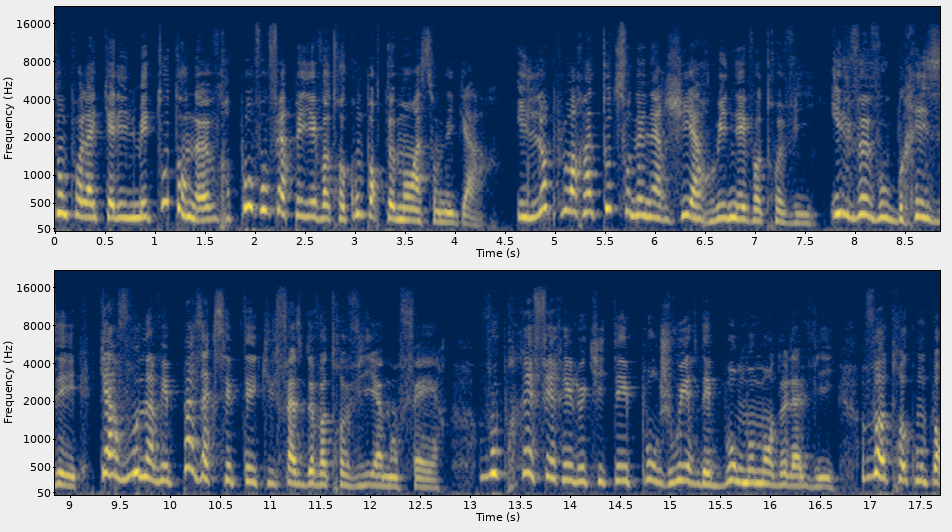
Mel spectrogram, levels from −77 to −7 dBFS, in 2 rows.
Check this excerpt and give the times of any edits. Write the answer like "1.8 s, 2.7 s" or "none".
7.7 s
